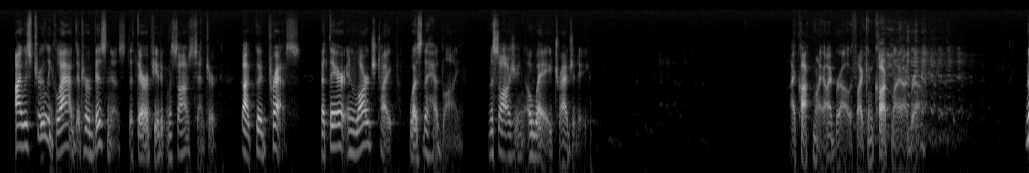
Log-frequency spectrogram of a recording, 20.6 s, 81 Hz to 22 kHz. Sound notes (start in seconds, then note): 12.2 tentative laughter; 17.1 laughter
